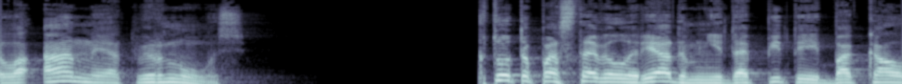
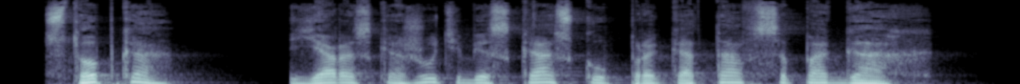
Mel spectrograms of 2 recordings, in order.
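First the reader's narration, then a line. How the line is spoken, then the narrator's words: Whisper. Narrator (Russian): шепнула она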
